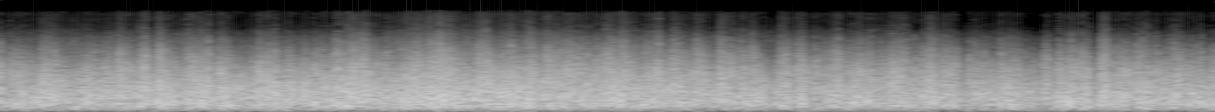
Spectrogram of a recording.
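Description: Wind rushing over the microphone mixed with the steady rumble of a passenger train running along the track, heard from an open window of the rear carriage.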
